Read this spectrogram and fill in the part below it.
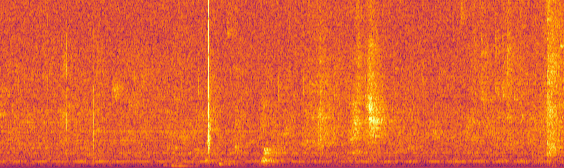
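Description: A puppy's paws patter and click on a hard floor.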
